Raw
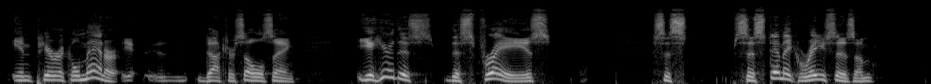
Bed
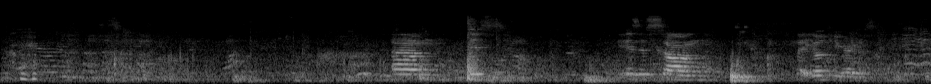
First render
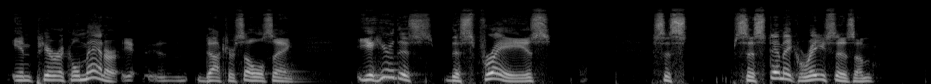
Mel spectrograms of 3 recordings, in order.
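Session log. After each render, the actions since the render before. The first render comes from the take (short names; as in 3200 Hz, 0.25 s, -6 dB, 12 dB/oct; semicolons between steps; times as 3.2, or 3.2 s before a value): 2.8–4.04 de-hum 60.71 Hz, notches 24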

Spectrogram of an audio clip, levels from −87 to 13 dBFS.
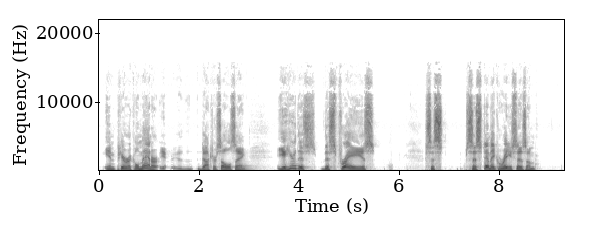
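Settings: nothing audible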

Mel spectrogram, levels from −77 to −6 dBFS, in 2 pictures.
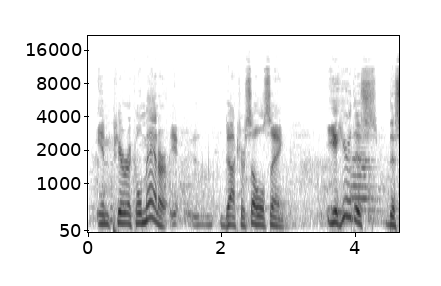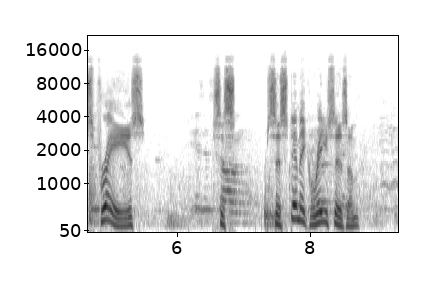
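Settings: add bed -9.5 dB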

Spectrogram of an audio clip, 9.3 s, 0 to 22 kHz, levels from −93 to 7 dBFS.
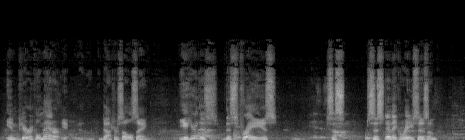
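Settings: doubler 32 ms -4 dB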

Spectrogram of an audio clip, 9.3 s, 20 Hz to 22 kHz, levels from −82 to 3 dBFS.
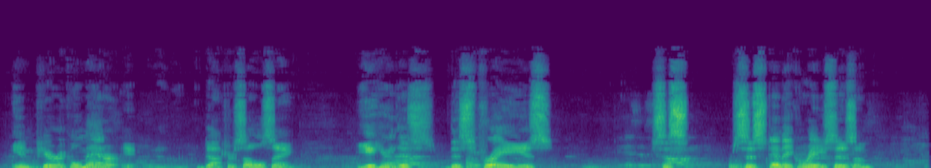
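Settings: gain +5 dB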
